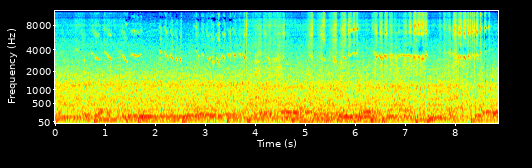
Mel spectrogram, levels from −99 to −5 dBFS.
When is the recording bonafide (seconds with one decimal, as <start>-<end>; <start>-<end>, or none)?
1.4-3.6; 8.5-8.9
